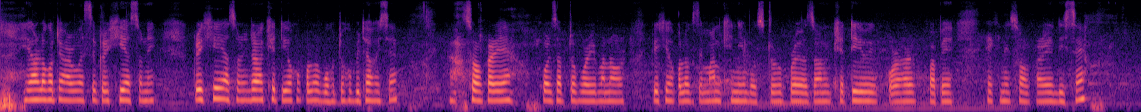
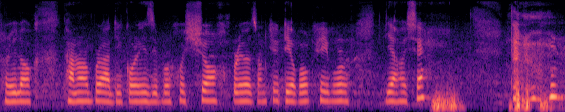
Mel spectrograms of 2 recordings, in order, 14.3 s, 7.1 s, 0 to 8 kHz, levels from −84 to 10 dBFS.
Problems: none marked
